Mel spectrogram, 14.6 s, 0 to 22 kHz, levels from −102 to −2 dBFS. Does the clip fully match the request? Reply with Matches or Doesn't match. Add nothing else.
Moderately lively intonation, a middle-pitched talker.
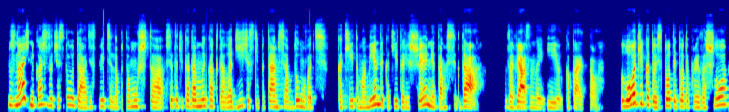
Doesn't match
